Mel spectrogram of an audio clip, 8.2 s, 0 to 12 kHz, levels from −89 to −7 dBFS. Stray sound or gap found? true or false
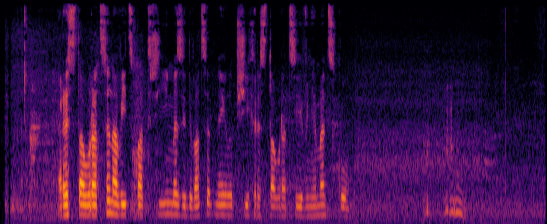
true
